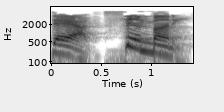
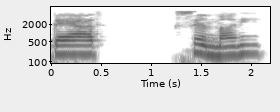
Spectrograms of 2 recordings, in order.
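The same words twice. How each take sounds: First: It sounds harsh and demanding. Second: It sounds warm and pleading. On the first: The son is making a blunt demand. The speaker calls it wrong. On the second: The son is asking kindly for help. The speaker calls it right.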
